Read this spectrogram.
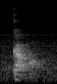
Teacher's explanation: third tone starts in the middle and goes down. It's very important to distinguish it from second tone, and its tone marker is a line going from top to bottom, just like how it sounds.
